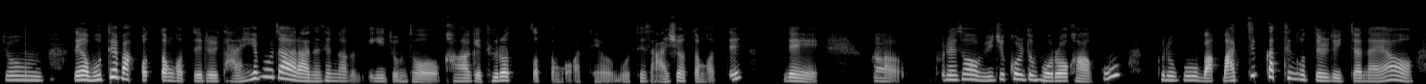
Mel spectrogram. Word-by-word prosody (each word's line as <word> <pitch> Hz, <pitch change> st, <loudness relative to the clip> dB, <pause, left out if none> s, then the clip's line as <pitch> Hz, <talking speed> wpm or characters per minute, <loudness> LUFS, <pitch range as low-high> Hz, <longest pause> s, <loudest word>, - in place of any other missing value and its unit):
좀 200 Hz, -2 st, -2 dB, 0.3 s
'내가 205 Hz, 0 st, +8 dB
못해봤 245 Hz, -, +4 dB
것 195 Hz, 0 st, -1 dB
던 180 Hz, -1 st, +4 dB
것들을 150 Hz, -1 st, -1 dB
다 135 Hz, -, -8 dB
해보자.'라는 225 Hz, -, +4 dB
생각이 150 Hz, -3 st, -7 dB
좀 135 Hz, -, -8 dB
더 105 Hz, -6 st, -1 dB
강하게 150 Hz, -2 st, -2 dB
들었었던 180 Hz, +5 st, +2 dB, 0.4 s
것 -, -, -10 dB
같아요 -, -, -11 dB
못해서 140 Hz, +1 st, -10 dB
아쉬웠던 140 Hz, 0 st, -3 dB
것들. 125 Hz, -, -3 dB, 0.4 s
네. 150 Hz, -8 st, +2 dB, 0.5 s
그러니까 -, -, -4 dB, 0.3 s
그래서 220 Hz, +1 st, +1 dB
뮤지컬도 220 Hz, +4 st, 0 dB
보러 170 Hz, -3 st, +4 dB
가고 180 Hz, -, -1 dB, 0.3 s
그리고 195 Hz, -1 st, -2 dB
막 150 Hz, -2 st, +2 dB
맛집 185 Hz, -, +1 dB
같은 330 Hz, -4 st, +2 dB
것들도 185 Hz, -9 st, -1 dB
있잖아요. 150 Hz, +5 st, -1 dB
180 Hz, 305 characters per minute, -25 LUFS, 150-215 Hz, 0.5 s, 내가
